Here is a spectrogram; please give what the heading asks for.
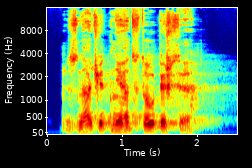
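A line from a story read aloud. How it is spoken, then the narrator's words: Sad deep bass. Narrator (Russian): печально пробасил клад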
